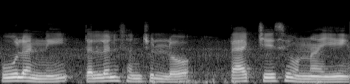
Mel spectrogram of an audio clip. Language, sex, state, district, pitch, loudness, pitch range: Telugu, male, Telangana, Hyderabad, 145 Hz, -17 LUFS, 130-160 Hz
